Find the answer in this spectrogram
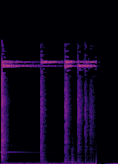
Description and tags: coin falls and hits the floor
ground, fall, coin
